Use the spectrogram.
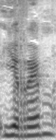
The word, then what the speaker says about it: Irem: kebingungan di masyarakat lalu diganti dengan nama irem ya irem irem pokoknya gitulah cara bacanya Ya International rental electronic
